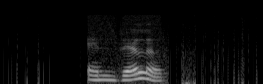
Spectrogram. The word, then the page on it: envelope: verb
